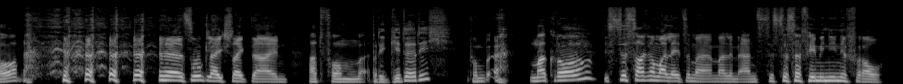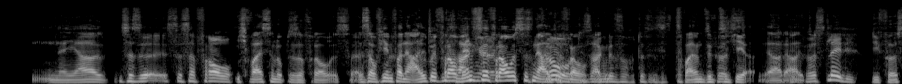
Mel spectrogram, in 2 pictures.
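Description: No technical faults are audible.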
